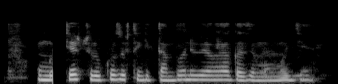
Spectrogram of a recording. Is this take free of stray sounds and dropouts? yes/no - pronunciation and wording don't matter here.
no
